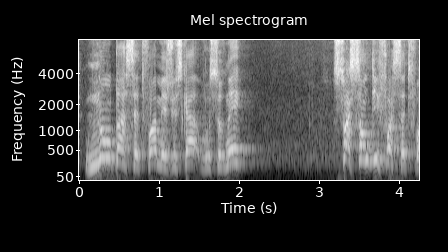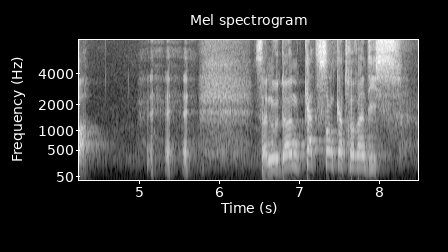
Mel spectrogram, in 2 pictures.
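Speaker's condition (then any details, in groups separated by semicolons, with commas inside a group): No condition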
